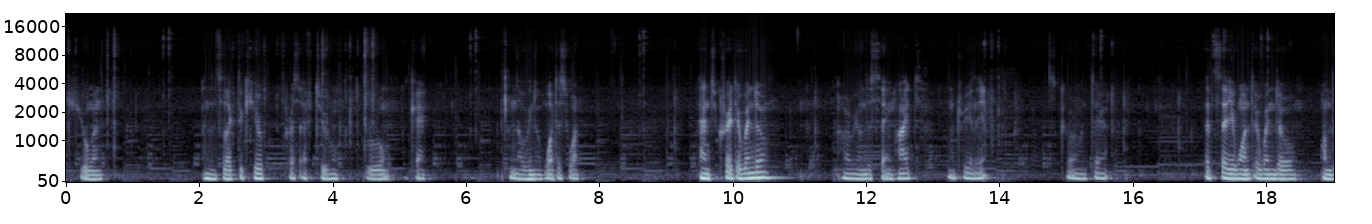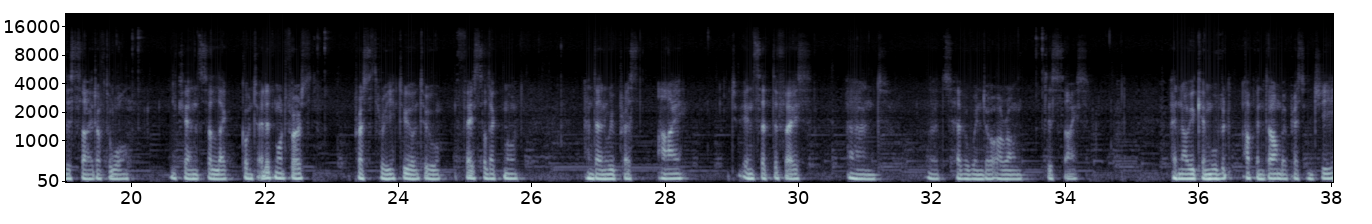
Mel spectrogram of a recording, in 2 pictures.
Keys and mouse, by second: 1.4 click, 2.7 F2, 4.0 o, 6.0 click, 8.5 click, 9.1-9.4 middle drag, 11.2 middle click, 12.1 KP_1, 13.7 g, 15.8-16.1 middle drag, 16.6 middle click, 17.3 click, 19.7 Tab, 19.9 click, 21.0 3, 22.7 click, 36.6 g.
